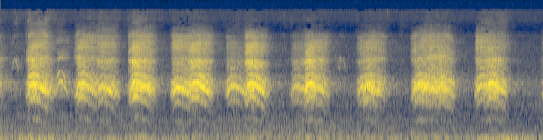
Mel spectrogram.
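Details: Mobbing crows harass a red-shouldered hawk, diving at her until she departs. Loud, raspy caws come in quick succession, roughly ten in five and a half seconds, each a short grating burst with a slight wavering quality.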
